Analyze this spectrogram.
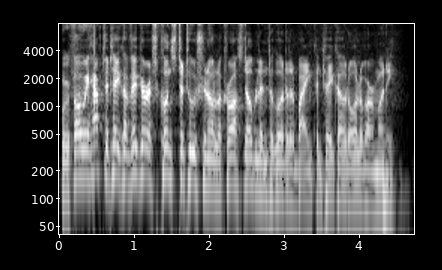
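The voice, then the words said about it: Attempted Irish accent. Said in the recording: “What would an Irish Irish banker sound like? ... I can't do an Irish accent.”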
